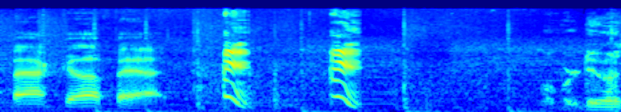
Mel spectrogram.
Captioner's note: imitating baby alligator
